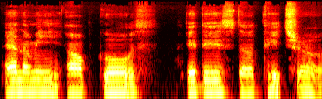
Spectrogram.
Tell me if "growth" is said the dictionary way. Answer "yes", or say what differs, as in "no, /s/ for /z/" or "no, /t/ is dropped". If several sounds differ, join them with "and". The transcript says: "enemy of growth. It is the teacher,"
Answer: no, /ɹ/ is dropped and /s/ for /θ/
